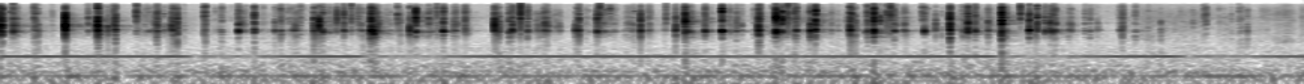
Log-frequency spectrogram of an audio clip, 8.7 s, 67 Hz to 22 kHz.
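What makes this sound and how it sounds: A light-blue bar of soap held in hands has curls scraped off it by long pointed nails digging and scratching into it. The result is a quiet, dense run of crisp, dry scratches and crumbly crackles with bright, high detail, heard over a steady low hum and a faint tone near 470 Hz.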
